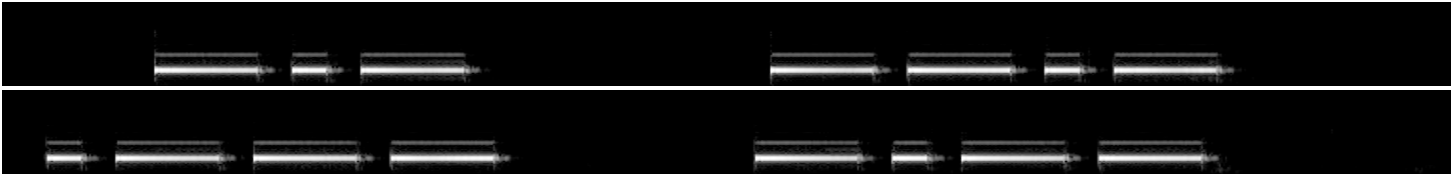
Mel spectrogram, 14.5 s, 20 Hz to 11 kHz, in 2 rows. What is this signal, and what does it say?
Morse code, heard as a keyed tone, about 7 wpm, 650 Hz. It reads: K Q J Y
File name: jh8cbh / 2021cw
